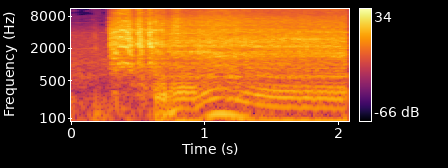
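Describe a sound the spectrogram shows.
A motorcycle engine starts up.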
